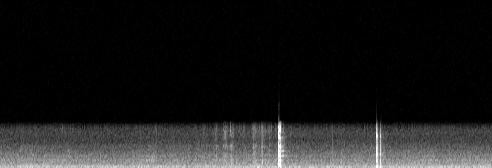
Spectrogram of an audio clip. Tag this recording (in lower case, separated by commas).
bird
